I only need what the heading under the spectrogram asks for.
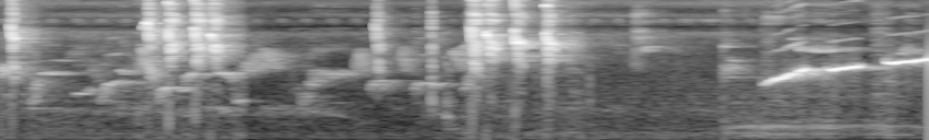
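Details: Varied song of a white-rumped shama (murai batu), used as a lure to set other birds singing: bursts of harsh chattering and clicking notes, then a clear whistle sweeping upward and held at the end.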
